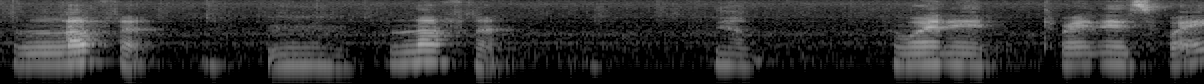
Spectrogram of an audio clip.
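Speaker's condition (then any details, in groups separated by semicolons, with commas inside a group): Friedreich's ataxia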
